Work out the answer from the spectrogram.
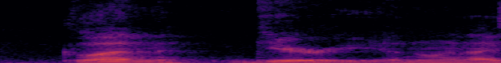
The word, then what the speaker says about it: Glen Garioch: was and everybody is telling you how to pronounce Glenn Geary and when I say Glengarry and you look at the way it's spelled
